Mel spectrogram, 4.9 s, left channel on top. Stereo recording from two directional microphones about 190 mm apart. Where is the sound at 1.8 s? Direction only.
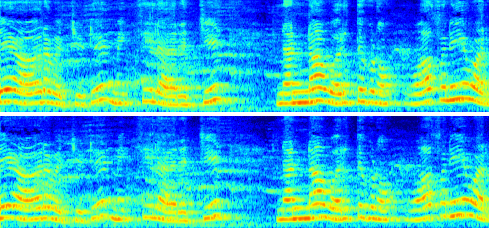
25° left (ahead or behind).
